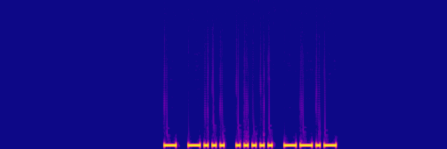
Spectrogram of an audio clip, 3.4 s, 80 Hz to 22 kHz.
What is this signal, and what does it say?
Morse code, heard as a keyed tone, about 40 wpm, 700 Hz. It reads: TB5Q
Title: DXCC-100 Call Signs - 4 Characters - Repeated 3x - 40wpm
